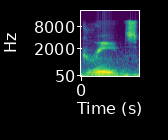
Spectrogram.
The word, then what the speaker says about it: Gruene: It was this area called, it's Greens, but it's not spelled the normal way. It's spelled Gruenes, something like that.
